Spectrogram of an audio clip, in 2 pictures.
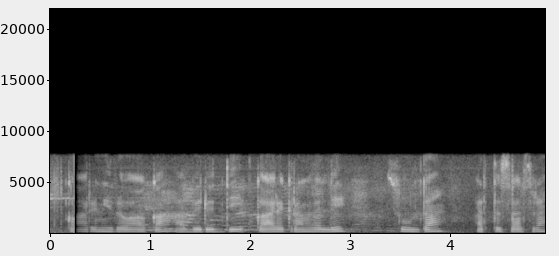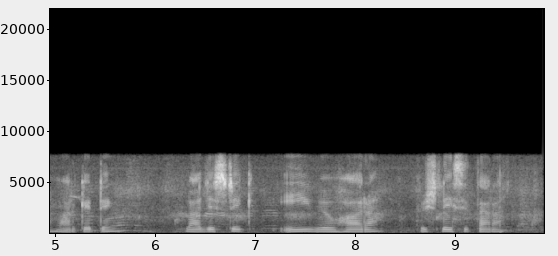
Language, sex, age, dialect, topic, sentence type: Kannada, female, 18-24, Central, banking, statement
